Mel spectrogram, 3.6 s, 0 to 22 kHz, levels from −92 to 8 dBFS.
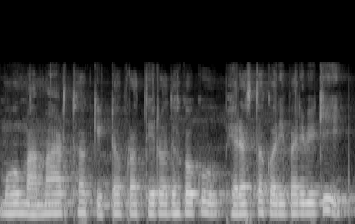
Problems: constant background noise, continuous background conversations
